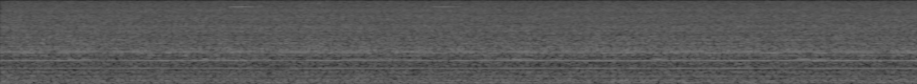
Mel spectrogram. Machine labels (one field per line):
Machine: fan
